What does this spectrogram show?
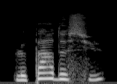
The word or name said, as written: pardessus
